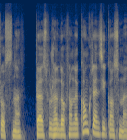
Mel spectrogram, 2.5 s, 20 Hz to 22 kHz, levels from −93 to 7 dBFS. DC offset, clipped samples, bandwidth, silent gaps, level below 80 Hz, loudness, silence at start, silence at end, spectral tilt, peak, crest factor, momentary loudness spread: under 0.1%; under 0.1%; 16.5 kHz; none; -52 dBFS; -18 LUFS; 0 s; 0 s; -4.5 dB/octave; -2 dBFS; 16 dB; 4 LU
